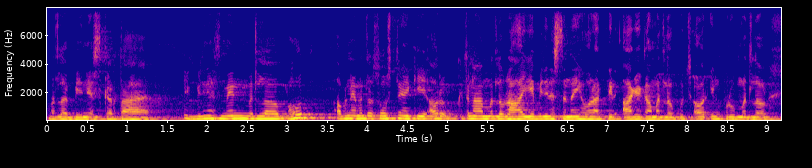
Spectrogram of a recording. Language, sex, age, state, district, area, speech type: Hindi, male, 18-30, Bihar, Begusarai, urban, spontaneous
